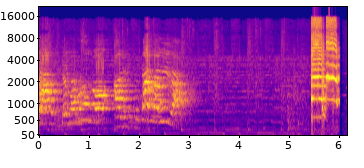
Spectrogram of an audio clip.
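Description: A man and a boy speaking loudly over background music for the first few seconds, then the music alone. Near the end a short, very loud burst of about half a second cuts off abruptly.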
